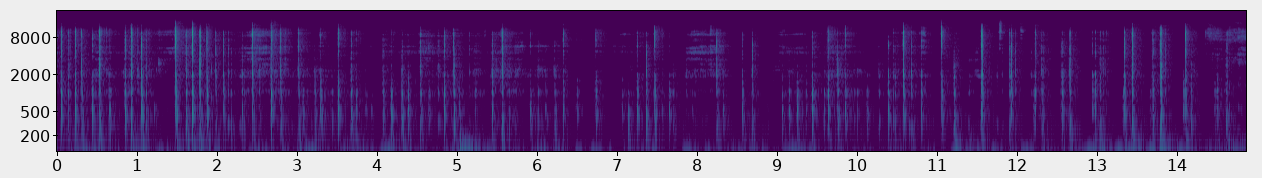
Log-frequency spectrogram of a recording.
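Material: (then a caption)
Plastic. Long nails tap rapidly on the hollow plastic base of a 1980s plastic window candolier light. The result is a quick, continuous stream of short, dry, bright clicks with almost no ring, over a faint steady low hum.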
